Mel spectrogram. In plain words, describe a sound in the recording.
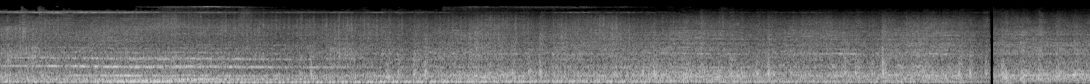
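Diesel locomotives rumble loudly as they pass close by.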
